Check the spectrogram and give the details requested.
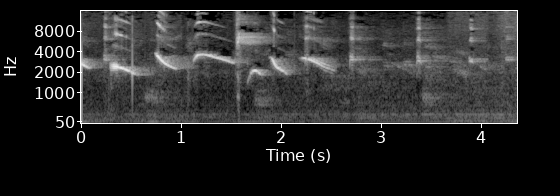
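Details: Green-winged saltator (trinca-ferro) singing in the aggressive 'macheando' style, used to warm up other birds: loud, clear whistled notes that slur downward, several phrases in quick succession, then quieter short notes with faint background hum.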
